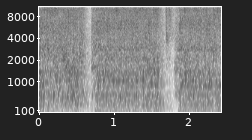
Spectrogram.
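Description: Echo1 RPK airsoft electric gun with a version 3 gearbox firing full-auto on an 11.1 V LiPo battery, in rapid continuous bursts. Two brief pauses break the fire, one early on and one near the end.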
